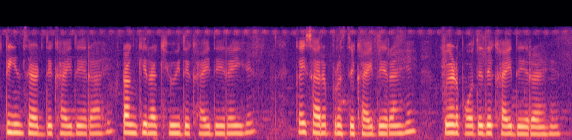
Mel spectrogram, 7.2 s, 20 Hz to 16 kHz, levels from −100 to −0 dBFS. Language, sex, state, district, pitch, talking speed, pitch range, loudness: Hindi, female, Bihar, Darbhanga, 205 Hz, 210 wpm, 200-215 Hz, -16 LUFS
